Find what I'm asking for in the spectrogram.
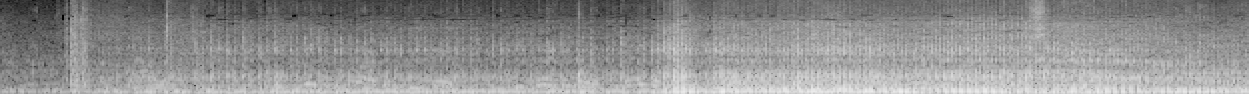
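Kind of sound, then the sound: vehicle, motorcycle engine passing by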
